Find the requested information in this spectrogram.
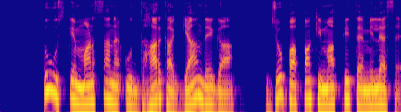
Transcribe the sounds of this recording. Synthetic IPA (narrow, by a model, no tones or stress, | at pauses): t̪uʊskemaːɽ̃sãnɛʔʊd̪ʱːaːɾkaɡjaːnd̪eːɡa | d͡ʒoːpaːpãkimaːpʰit̪ɛmɪlɛsɛ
